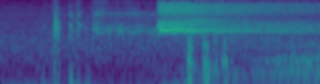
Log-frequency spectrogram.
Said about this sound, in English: Did you hear that? Hold on, I'm gonna roll down the window. What is that? I think it's a bird, but it's not like the condor before. Could be an owl since it's ass o'clock in the morning. It's always the fucking owls.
